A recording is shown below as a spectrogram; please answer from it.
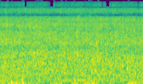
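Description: Steady rushing of the North Fork of the San Jacinto River, broadband water noise that fills the whole moment without pause, close by and fairly loud.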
